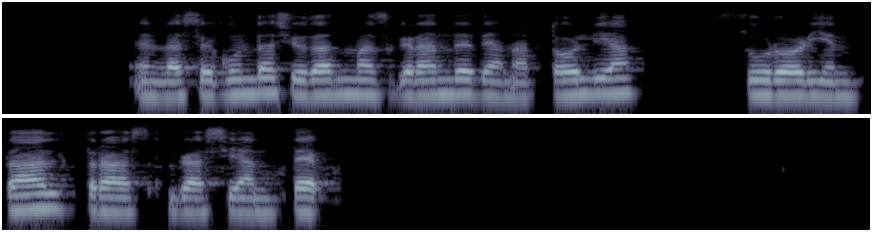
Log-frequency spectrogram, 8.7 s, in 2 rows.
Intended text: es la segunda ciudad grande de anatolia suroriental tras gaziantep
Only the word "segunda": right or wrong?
right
